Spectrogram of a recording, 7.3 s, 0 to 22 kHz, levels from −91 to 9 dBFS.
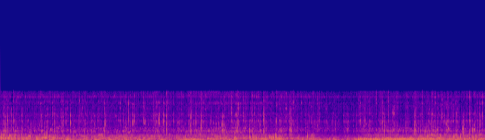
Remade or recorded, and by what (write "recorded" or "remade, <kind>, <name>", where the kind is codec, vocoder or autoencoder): remade, vocoder, HiFi-GAN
